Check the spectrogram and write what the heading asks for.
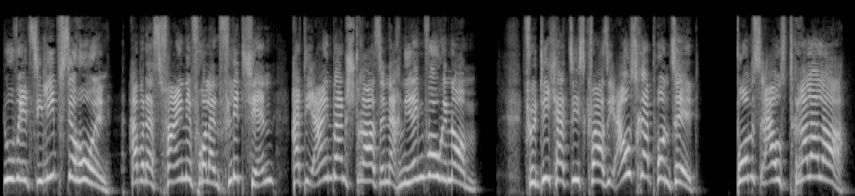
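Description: A woman voicing a spiteful, quick-tempered old witch who sounds shrill and indignant. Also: animated, bright, forceful tone, full character voice. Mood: gloating.

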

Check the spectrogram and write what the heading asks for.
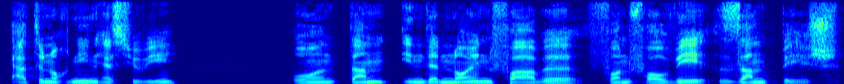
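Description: A man in casual chat, telling an animated story with lots of slang and acted-out dialogue. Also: fairly low pitch, a little slow, dry recording, clean studio sound.

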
